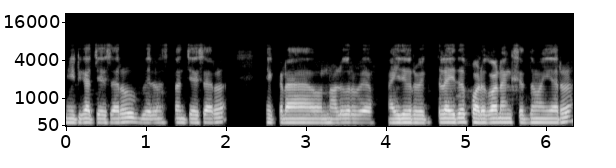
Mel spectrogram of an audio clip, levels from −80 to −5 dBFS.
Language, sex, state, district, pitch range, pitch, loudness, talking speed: Telugu, male, Andhra Pradesh, Srikakulam, 135-145 Hz, 140 Hz, -18 LUFS, 115 wpm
